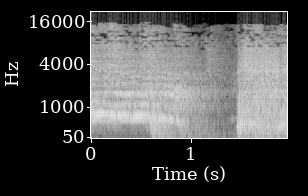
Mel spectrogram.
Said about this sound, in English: Scooping slam.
